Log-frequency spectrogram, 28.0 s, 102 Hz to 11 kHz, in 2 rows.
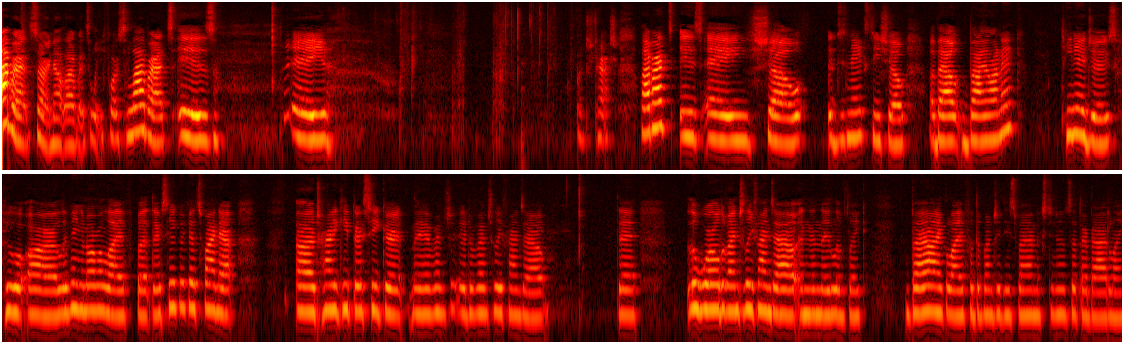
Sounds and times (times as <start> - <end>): Speech: 0.0 - 2.7, 3.5 - 4.2, 7.2 - 16.9, 17.7 - 20.8, 21.7 - 22.0, 22.6 - 28.0.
